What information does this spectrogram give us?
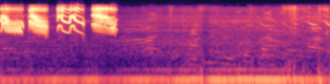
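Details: Large-billed Seed-Finch (towa towa bird) at a bird-singing competition at Sheriff Street bird ground, Guyana, gives a quick burst of bright, warbled whistles for about a second; engine-like hum, crowd murmur and counting voices underneath.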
